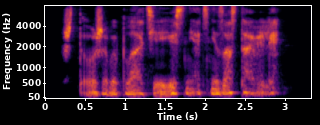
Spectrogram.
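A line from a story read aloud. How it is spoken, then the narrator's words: Grumbling. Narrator (Russian): проворчала она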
